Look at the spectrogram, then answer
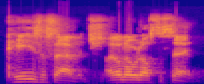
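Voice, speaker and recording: A man's voice: medium pitch, quick pace, a bit bright. A young man co-hosting a sports podcast, talking in a laid-back, rambling way and swearing casually. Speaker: podcast co-host.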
